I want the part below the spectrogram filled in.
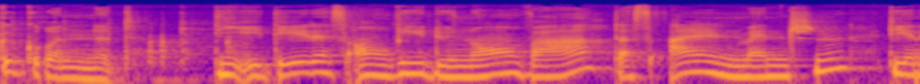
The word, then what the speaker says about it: Henri Dunant: Das bedeutet, dass die Straße nach Henri Dunant benannt wurde. Das wird französisch ausgesprochen, aber der Mann kommt eigentlich aus der Schweiz.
